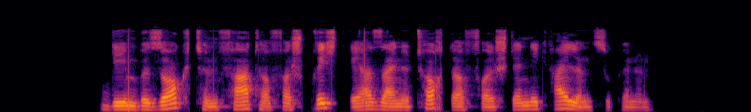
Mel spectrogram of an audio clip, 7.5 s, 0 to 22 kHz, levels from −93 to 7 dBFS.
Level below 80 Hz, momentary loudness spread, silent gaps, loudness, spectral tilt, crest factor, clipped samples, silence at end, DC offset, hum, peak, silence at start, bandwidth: -64 dBFS; 13 LU; none; -26 LUFS; -5 dB/octave; 20 dB; under 0.1%; 1 s; under 0.1%; none; -6 dBFS; 1 s; 7.8 kHz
